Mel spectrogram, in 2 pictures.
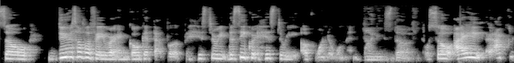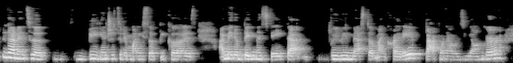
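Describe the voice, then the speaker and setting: An energetic, fairly quick delivery with an American accent, lively intonation and big swings in loudness. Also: woman, medium pitch for a woman. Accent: Brooklyn Dominican. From Brooklyn, New York. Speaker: personal finance YouTuber. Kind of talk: casual vlog Q&A. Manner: fast.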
